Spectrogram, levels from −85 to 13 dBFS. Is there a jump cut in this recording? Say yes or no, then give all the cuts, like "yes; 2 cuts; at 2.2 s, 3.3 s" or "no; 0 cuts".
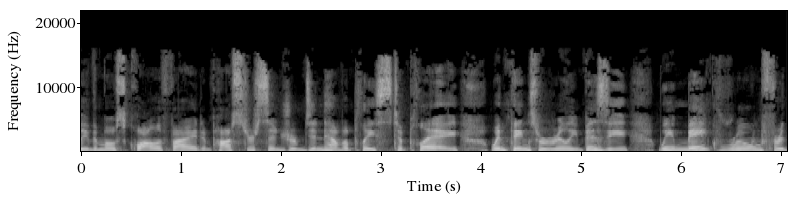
no; 0 cuts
